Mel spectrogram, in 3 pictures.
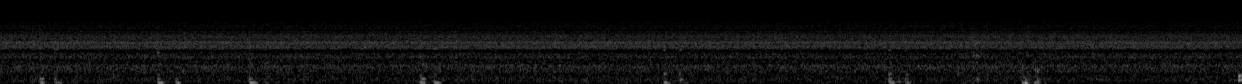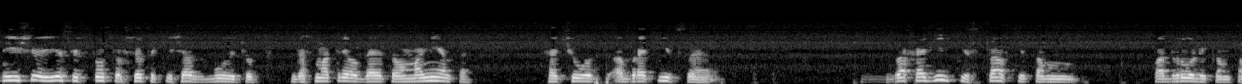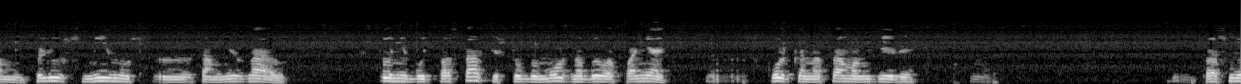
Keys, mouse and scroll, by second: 18.4 k.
